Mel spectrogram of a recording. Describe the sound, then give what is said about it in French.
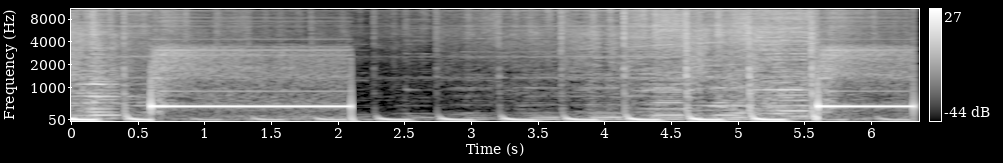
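Telephone line sounds as a call is placed: a steady mid-pitched tone, then a stretch of rapid clicks and short beeps, then the tone returning, all over a regular low thumping beat. “On appelle un autre, c'est parti, Jean-Philippe. On y retourne.”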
